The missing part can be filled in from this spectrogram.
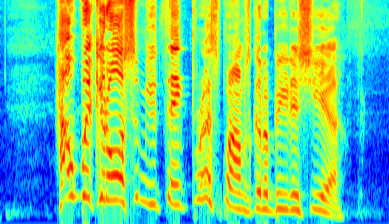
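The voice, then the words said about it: Weak attempt at Boston accent. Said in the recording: “Is that your attempt at a Boston accent? ... that's the best I could do”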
